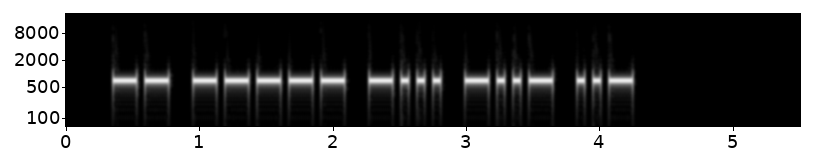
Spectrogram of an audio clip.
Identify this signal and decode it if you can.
Morse code, heard as a keyed tone, about 20 wpm, 700 Hz. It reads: M0BXU
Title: DXCC-100 Call Signs - 5 Characters - Repeated 3x - 20wpm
